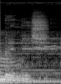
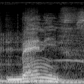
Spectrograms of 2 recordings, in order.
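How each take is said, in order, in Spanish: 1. El apellido se pronuncia con pronunciación polaca. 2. El apellido se pronuncia con pronunciación española. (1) "Supongo que es Benish, porque es polaco" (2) "Está castellanizado"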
